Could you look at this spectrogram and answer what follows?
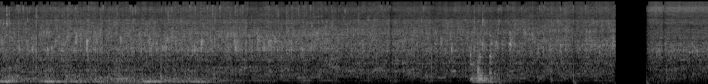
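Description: Onion frying in a pan gives a loud, continuous close hiss that thins slightly partway through, with a couple of faint knocks and a brief dropout of sound near the end.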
